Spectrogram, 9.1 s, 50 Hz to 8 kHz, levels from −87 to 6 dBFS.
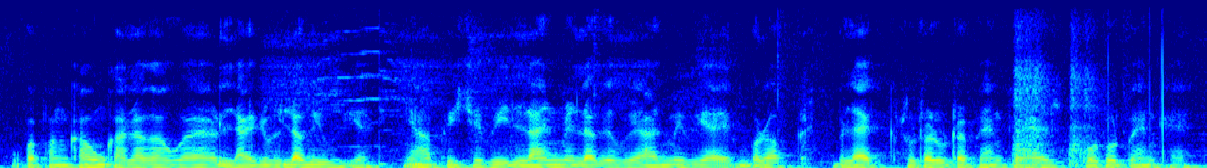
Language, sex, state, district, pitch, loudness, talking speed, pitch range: Hindi, male, Bihar, Sitamarhi, 110 Hz, -36 LUFS, 225 wpm, 105-110 Hz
